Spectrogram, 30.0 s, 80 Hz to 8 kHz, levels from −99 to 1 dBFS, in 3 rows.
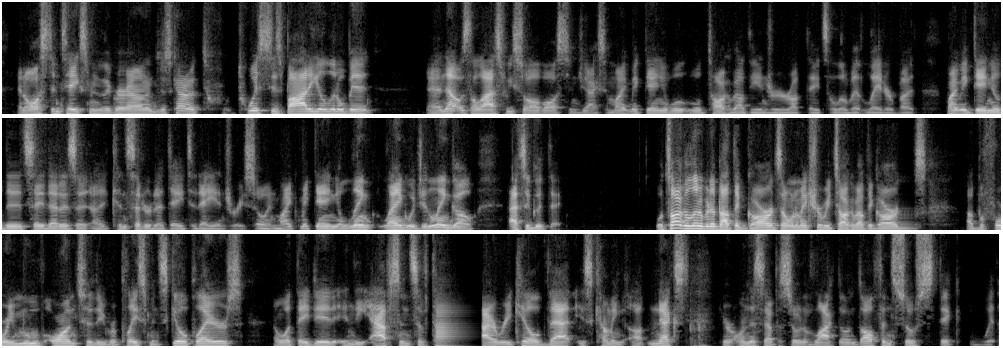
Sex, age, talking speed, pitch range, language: male, 20-39, 235 wpm, 115-145 Hz, English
